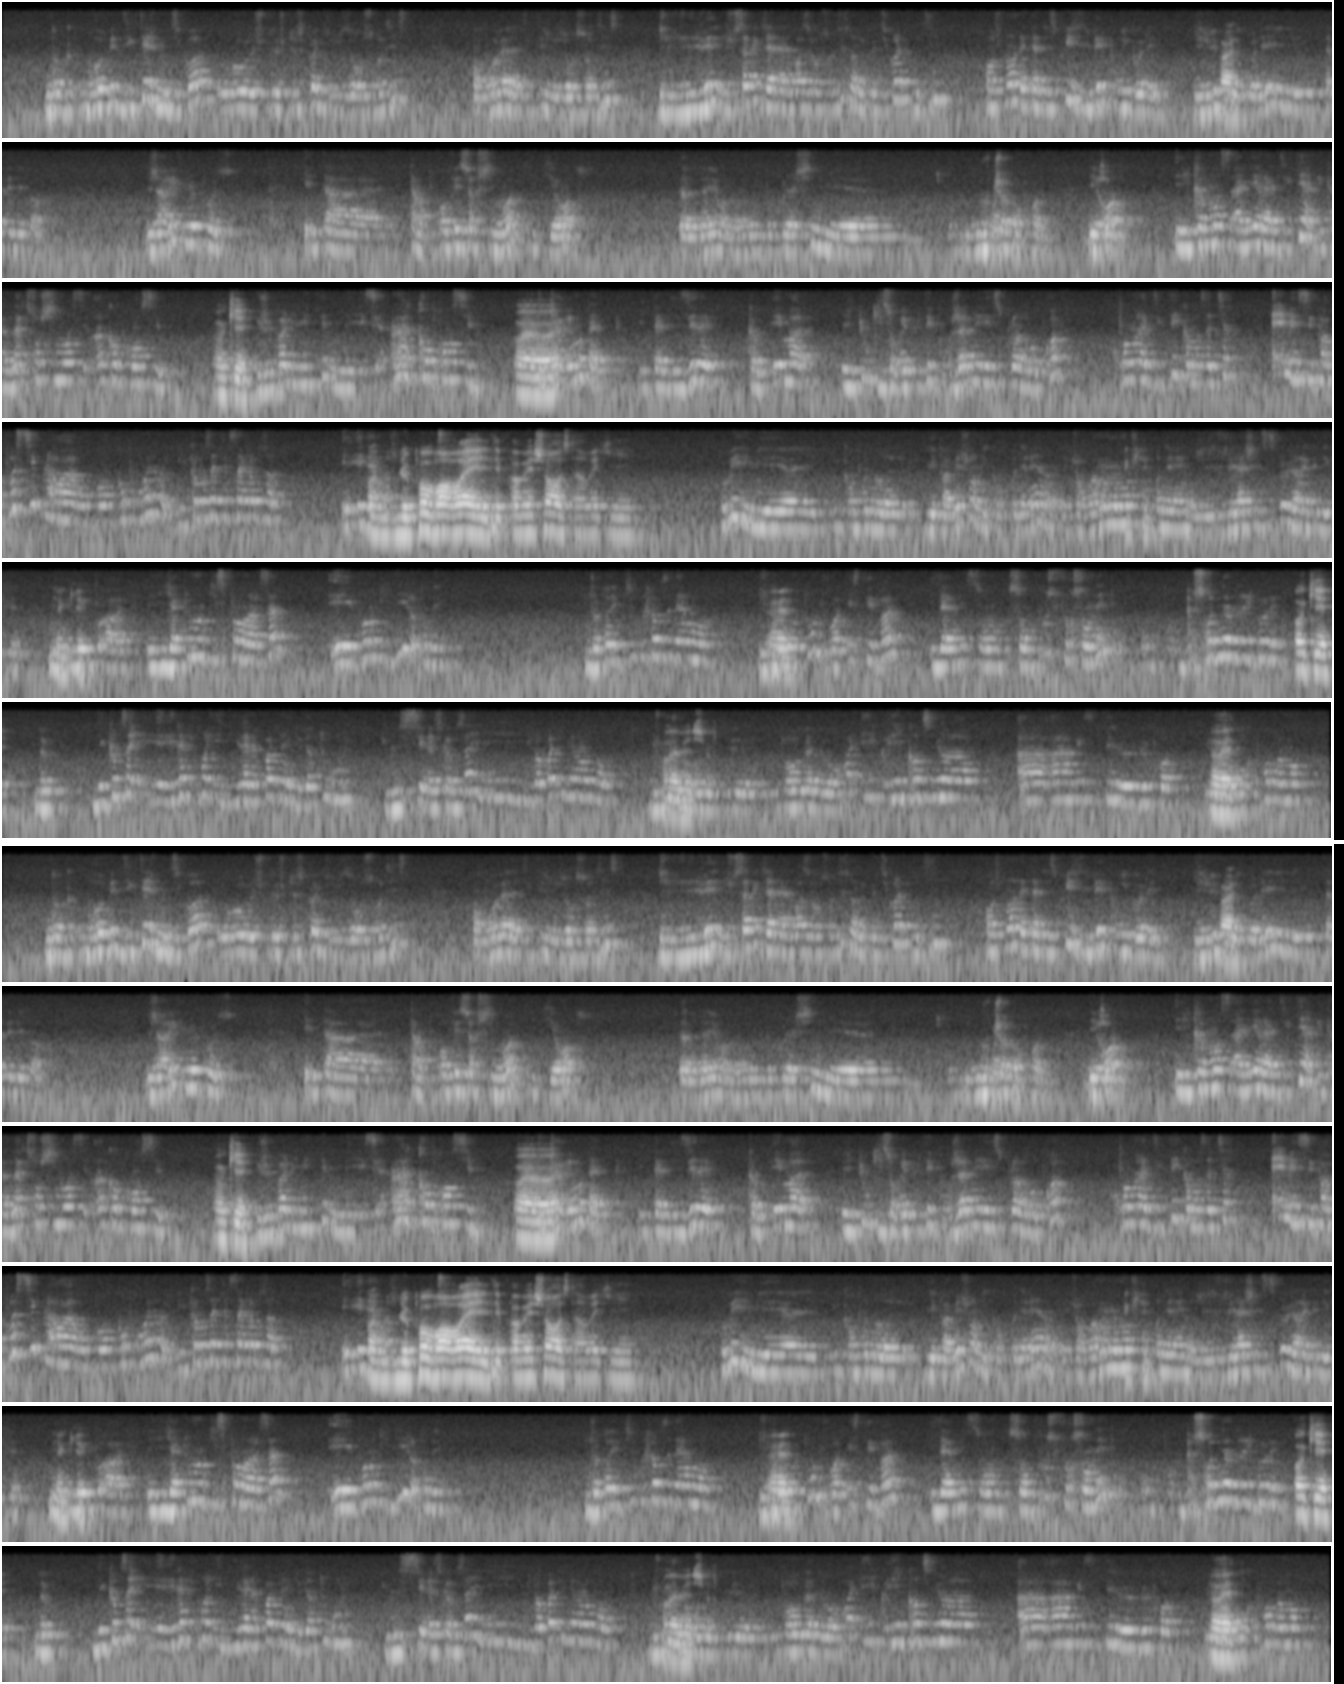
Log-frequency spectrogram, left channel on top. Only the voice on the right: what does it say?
Ouais.
Ouais,
ouais.
Ok.
Ok. Ouais,
ouais. ouais.
Ouais, mais
Le pauvre, en vrai, il
était pas méchant, c'était un mec qui...
Ok.
Ok.
Ouais.
Ok.
Ouais,
bien
sûr.
Ouais.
